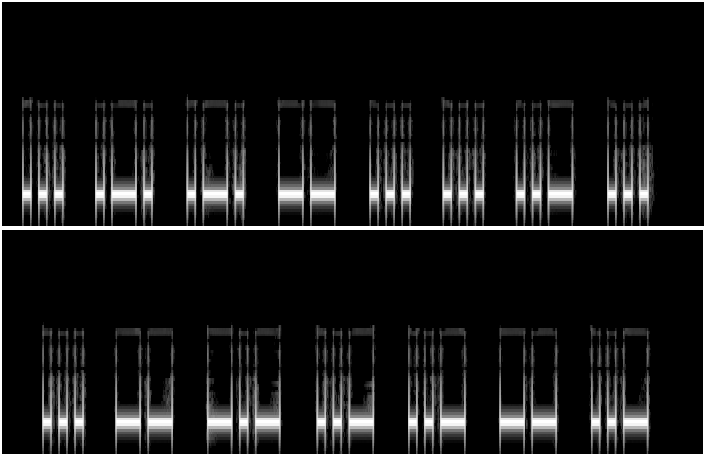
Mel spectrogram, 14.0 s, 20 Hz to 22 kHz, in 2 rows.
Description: Morse code, heard as a keyed tone, about 15 wpm, spaced as for 13 wpm, 600 Hz. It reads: SRRMSSUS SMKUUMU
